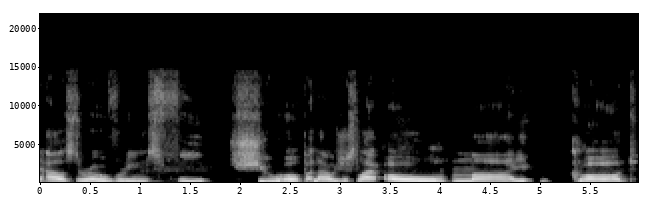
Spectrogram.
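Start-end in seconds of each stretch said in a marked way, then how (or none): 3.5-5.9 drawn-out, word-by-word awe; retold astonishment. Co-host reliving Overeem's feet shooting up, stunned. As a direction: relive a stunned reaction, stretching each word. Reliving his shocked reaction to knockout.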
